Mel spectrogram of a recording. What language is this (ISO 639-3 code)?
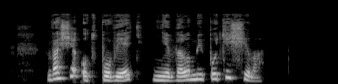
ces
